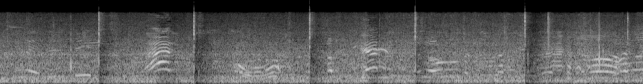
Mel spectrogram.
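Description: Men's voices calling out over a steady hum of street traffic, with sharp taps about once a second.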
